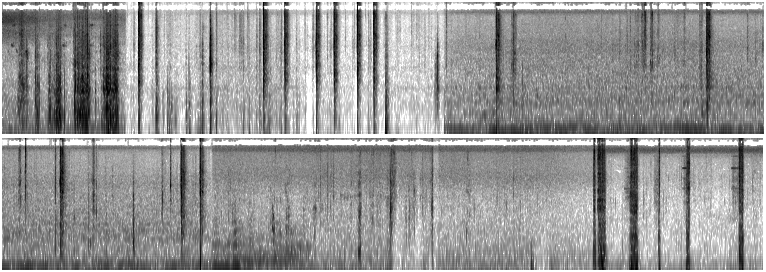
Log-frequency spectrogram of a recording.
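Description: Construction work on wooden concrete forms: a series of sharp knocks and clicks from boards and tools being handled. A steady low rumble runs under it for about a dozen seconds in the middle, and two louder knocks come near the end.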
